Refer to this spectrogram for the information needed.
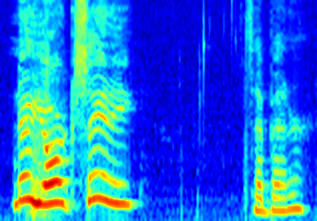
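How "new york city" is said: heavy, exaggerated regional twang, very high pitched. Redoing a line with more of a twang: twangy accent. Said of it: "I think I was supposed to say that with more of a twang".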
